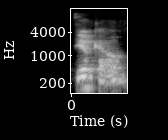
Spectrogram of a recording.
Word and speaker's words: Virchow: Berlin Charité Hospital, Rudolf Virchow, you can pronounce it various ways, but I've been told that's how they did it in his part of the country, who published a weekly medical journal as the revolution waxed and waned.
